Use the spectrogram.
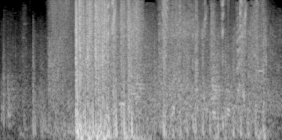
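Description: Kraber sniper rifle fire in an online shooter match, one loud sharp report cutting in about a second in and echoing off, over steady game background noise and other distant gunfire.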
